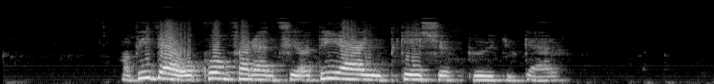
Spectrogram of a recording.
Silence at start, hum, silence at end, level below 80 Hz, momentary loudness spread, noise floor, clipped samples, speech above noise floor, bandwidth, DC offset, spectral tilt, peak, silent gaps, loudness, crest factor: 1.2 s; none; 1.5 s; -54 dBFS; 12 LU; -59 dBFS; under 0.1%; 48 dB; 7.8 kHz; under 0.1%; -7 dB/octave; -2 dBFS; none; -11 LUFS; 12 dB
